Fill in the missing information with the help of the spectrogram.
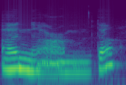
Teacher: نون ساکن کے اوپر جزم ہے، اس کے بعد عین حروف حلقی آ گیا، یہاں پر غنہ نہیں ہوگا، نہ ہی حرف کو لمبا کر کے پڑھا جائے گا بلکہ نون کی آواز واضح نکلے گی اور اس کے مخرج پر جائیں گے، یعنی زبان کی نوک وہ سنوں پر لگے گی۔ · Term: اظہار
